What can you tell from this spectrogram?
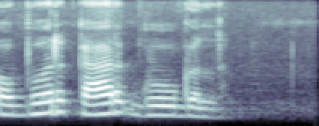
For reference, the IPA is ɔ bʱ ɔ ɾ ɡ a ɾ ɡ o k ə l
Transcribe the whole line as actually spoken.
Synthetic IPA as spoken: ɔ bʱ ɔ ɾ k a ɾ ɡ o ɡ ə l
